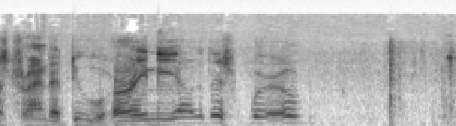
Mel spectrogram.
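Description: A man speaks weakly and hoarsely, close by.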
